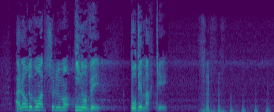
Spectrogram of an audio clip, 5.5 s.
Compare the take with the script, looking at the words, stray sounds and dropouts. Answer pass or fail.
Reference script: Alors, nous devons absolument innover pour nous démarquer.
fail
